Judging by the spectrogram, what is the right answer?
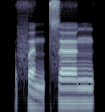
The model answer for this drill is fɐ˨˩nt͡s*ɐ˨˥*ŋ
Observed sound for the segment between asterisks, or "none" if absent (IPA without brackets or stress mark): ɐ˧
